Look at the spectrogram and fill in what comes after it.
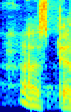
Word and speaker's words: Аспергера: О трупе комиков, у которых один и тот же диагноз, по-моему, болезнь Аспингера. Я правильно говорю? – А, Аспергера. Аспергера.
